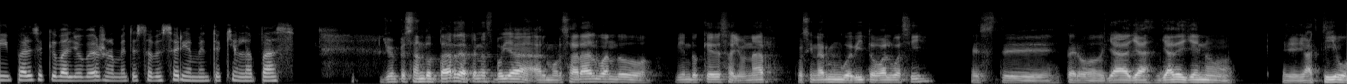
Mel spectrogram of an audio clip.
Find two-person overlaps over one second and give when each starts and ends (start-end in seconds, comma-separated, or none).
none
